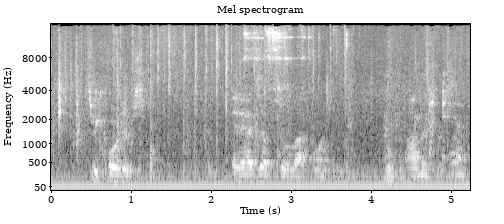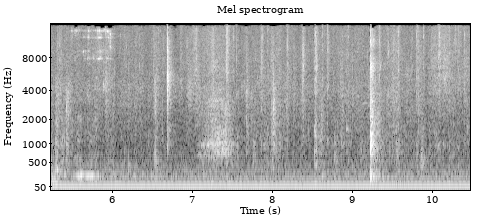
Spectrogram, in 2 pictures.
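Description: Papers rustle as they are handled.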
